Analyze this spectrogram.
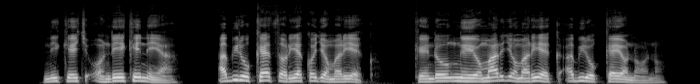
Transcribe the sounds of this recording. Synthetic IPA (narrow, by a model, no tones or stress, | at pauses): niket͡ʃɔndɪkɪnɪja̰ | abiɾokɛt̪ɔɾjɛkɔd͡ʒɔmaɾjɛkɔ̥ | kendoŋejomard͡ʒɔmaɾjɛkabiɾokɛjɔnɔ̰nɔ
